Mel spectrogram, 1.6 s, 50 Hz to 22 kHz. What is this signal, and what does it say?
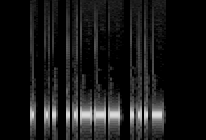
Morse code, heard as a keyed tone, about 41 wpm, 700 Hz. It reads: EI2V
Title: DXCC-100 Call Signs - 4 Characters - Repeated 2x - 45wpm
